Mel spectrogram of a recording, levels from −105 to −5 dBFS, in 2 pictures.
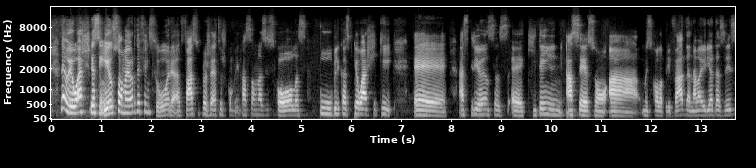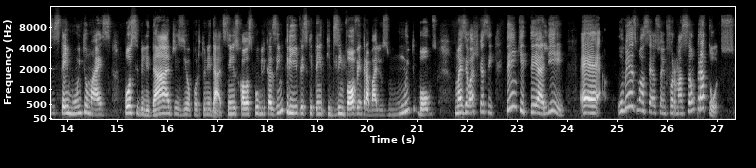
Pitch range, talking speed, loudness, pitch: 165-230 Hz, 155 wpm, -23 LUFS, 185 Hz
